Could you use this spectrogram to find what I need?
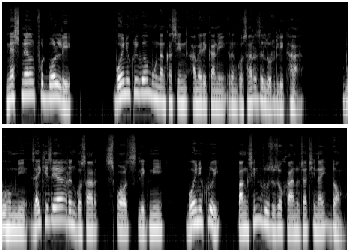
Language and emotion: Bodo, neutral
